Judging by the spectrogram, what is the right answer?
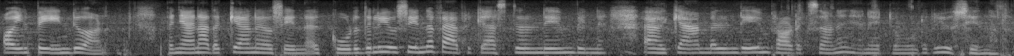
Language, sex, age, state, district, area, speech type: Malayalam, female, 18-30, Kerala, Thiruvananthapuram, urban, spontaneous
